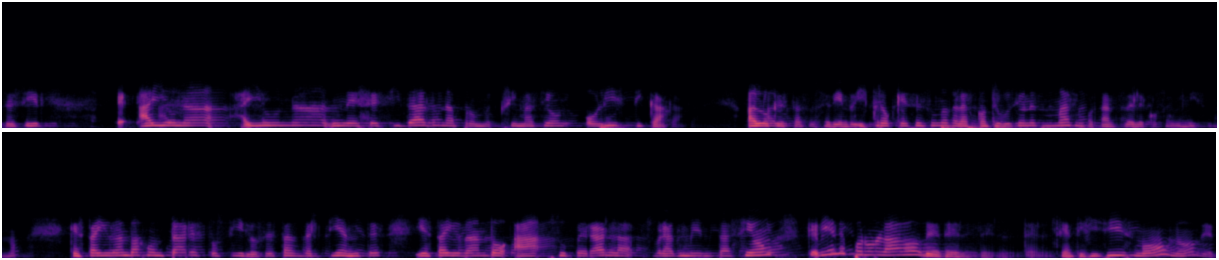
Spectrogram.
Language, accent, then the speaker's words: Spanish; Bolivia; Yo soy boliviana, vivo en La Paz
